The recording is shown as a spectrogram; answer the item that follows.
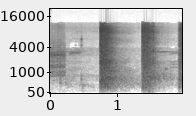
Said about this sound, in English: There you go, get him, shoot him more.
